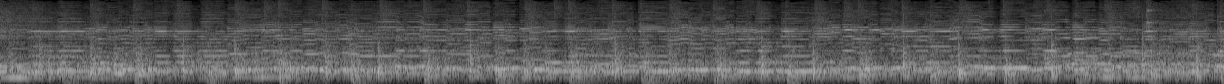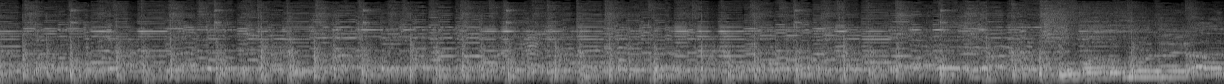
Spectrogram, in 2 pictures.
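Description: Traditional folk dance music: a large two-headed davul drum beaten in a fast, steady rhythm under a shrill, bagpipe-like reed-pipe melody.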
